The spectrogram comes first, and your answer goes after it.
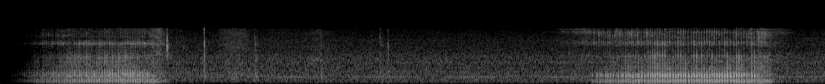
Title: Snoring dog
